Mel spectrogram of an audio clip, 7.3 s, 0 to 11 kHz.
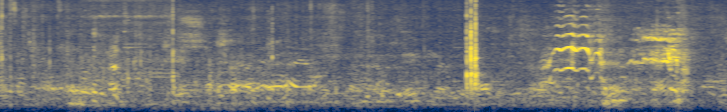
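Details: At the Black Forest Draught Horse foal show in St. Märgen on 11 August 2022, a quavering, wavering whinny rich in overtones rises late in the recording, preceded by a sharp clatter, over steady crowd chatter and nearby voices.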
